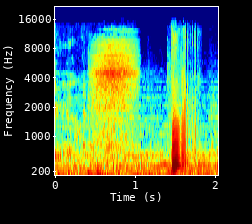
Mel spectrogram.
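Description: Cartoon fart sound effect, with a noisy hiss and then a wobbling pitched blast about one and a half seconds in, over music and character vocal noises.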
